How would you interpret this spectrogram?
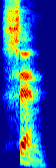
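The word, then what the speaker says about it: zehn: 10 in Dutch is sen. Okay, sen. Sen. Okay, look at sen. In Dutch, Z is S.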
